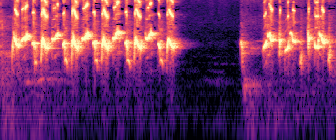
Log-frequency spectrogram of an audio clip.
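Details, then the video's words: Short fighting-style yellow-vented bulbul song, uplik ropel variety, used to get bulbuls calling back: a dense rattle of quick chirping notes, a half-second gap, then another fast chirpy burst. "trucukan gacor TARUNG NGALAS UPLIK ROPEL ini PALING AMPUH bikin burung trucuk gacor NYAUT SEKETIKA"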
